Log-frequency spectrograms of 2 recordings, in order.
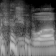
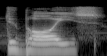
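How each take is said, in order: First: It is said with a French pronunciation. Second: It is said with an American English pronunciation. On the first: This is how the original name is pronounced. The speaker calls it right. "which should be well" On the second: This is how locals actually say it. The speaker calls it wrong. "but it's but it's"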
